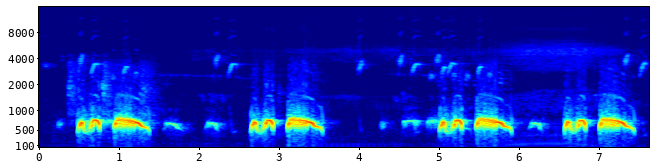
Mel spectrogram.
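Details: Spotted dove call used as a lure: repeated coo phrases, two quick rising-falling notes then a longer drawn-out falling coo, with soft short notes between, phrases roughly every two seconds; faint higher chirps of other birds.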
